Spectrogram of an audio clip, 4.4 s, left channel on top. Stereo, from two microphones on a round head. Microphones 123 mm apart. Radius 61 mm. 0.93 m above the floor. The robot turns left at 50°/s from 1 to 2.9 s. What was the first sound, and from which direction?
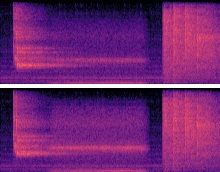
Dripping, 30° right (ahead or behind).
